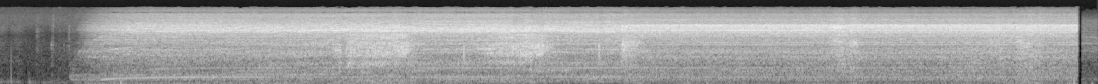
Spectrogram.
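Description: Shop vacuum switched on about a second in, its motor rising quickly to speed and then running steadily, pulling through a hose on a scraper. Old antifouling paint is being scraped off a fibreglass hull and sucked up, heard as a few louder rasping patches a few seconds in. The sound cuts off suddenly near the end.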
